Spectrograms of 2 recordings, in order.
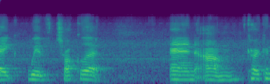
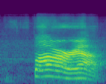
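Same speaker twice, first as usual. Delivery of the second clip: loud, exasperated exclamation; exasperated outburst; 2 semitones higher, 11 dB louder than usual. Real, not acted. Vlogger tripping over her own made-up word, loudly exasperated. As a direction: burst out loudly at your own fumble.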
